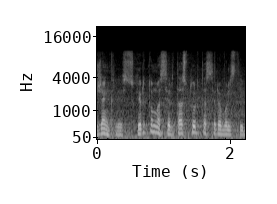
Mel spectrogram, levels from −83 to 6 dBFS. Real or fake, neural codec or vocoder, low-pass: fake; vocoder, 44.1 kHz, 128 mel bands every 512 samples, BigVGAN v2; 9.9 kHz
